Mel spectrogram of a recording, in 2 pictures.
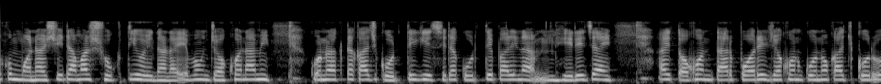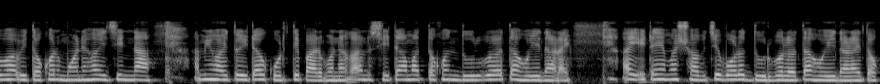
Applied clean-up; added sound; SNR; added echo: none; none; none; none.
